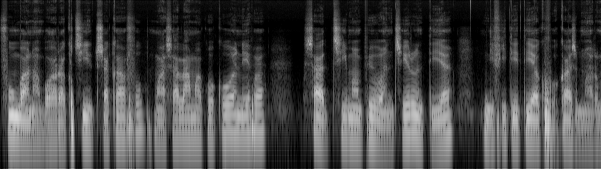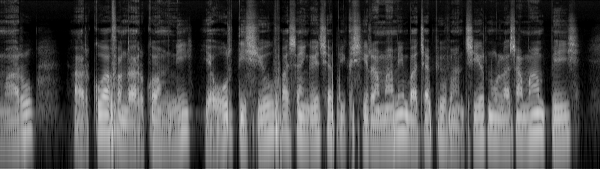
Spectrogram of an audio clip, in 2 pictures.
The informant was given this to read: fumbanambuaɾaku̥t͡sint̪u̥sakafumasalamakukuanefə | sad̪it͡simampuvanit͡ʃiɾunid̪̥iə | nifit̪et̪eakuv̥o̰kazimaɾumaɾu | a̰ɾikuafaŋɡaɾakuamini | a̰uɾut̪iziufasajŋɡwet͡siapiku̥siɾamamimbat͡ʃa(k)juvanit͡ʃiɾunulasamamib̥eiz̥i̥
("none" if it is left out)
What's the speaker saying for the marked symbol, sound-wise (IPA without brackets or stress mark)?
p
